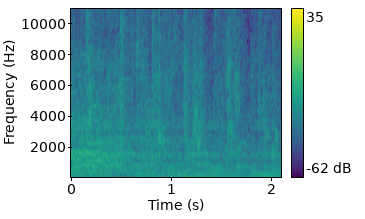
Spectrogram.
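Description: Live band playing sustained electric guitar chords, with a deep bass note coming in about a second in.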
